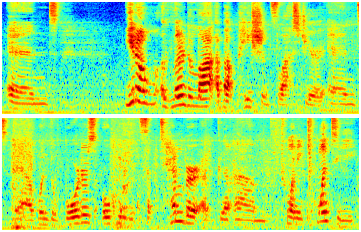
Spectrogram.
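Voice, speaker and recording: A young American singer-songwriter talks about her music in a casual documentary interview, earnest and rambling, with many fillers and restarts. Her voice is deep, sing-song, pushed and bright, and she speaks unhurriedly. The rough recording comes from a distant mic and has a little hiss or hum.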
